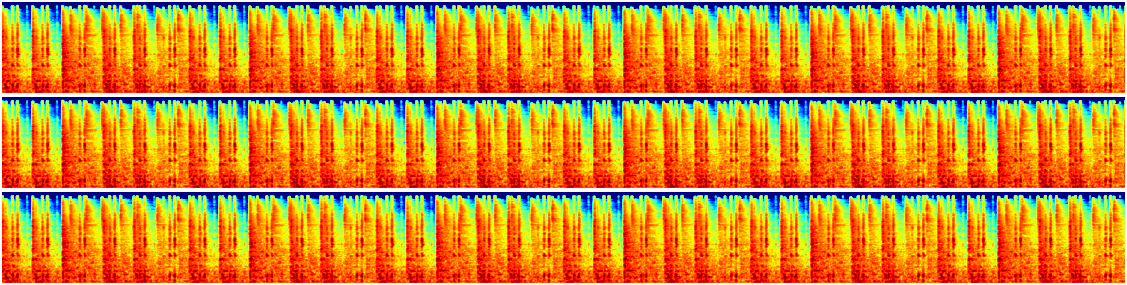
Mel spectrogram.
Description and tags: Mystericus Apparatus Loop
A constantly noisy mechanical contraption. Might be cool to be use this in a game, at least that's my dream here.
Made for an OpenGameArt friendly competition.
bang, bash, bashing, broken, constant, engine, glass, hydraulic, iron, loop, looping, mechanical, mechanism, metal, metallic, motor, object, oil, old, pump, retro, scratch, seamless, steam-engine, steampunk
